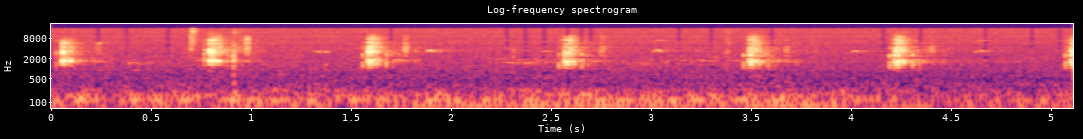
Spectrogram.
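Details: Lost limpkin youngster separated from its mother by a fence, July 4th; somewhat fainter series of five piercing, scratchy cries spaced nearly a second apart, with low continuous background noise.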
